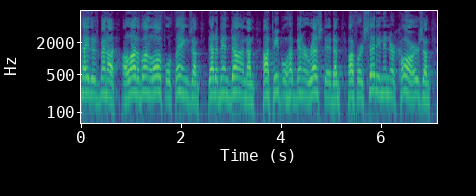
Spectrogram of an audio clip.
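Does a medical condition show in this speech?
No.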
